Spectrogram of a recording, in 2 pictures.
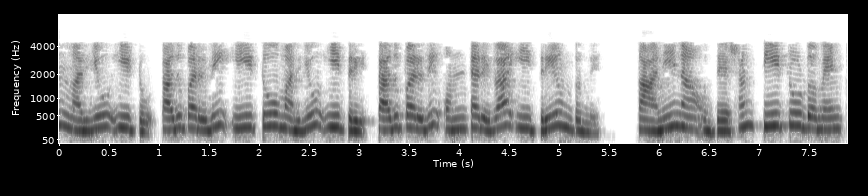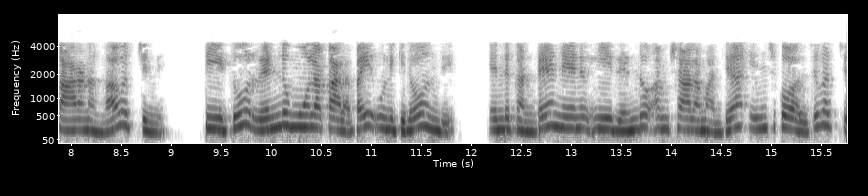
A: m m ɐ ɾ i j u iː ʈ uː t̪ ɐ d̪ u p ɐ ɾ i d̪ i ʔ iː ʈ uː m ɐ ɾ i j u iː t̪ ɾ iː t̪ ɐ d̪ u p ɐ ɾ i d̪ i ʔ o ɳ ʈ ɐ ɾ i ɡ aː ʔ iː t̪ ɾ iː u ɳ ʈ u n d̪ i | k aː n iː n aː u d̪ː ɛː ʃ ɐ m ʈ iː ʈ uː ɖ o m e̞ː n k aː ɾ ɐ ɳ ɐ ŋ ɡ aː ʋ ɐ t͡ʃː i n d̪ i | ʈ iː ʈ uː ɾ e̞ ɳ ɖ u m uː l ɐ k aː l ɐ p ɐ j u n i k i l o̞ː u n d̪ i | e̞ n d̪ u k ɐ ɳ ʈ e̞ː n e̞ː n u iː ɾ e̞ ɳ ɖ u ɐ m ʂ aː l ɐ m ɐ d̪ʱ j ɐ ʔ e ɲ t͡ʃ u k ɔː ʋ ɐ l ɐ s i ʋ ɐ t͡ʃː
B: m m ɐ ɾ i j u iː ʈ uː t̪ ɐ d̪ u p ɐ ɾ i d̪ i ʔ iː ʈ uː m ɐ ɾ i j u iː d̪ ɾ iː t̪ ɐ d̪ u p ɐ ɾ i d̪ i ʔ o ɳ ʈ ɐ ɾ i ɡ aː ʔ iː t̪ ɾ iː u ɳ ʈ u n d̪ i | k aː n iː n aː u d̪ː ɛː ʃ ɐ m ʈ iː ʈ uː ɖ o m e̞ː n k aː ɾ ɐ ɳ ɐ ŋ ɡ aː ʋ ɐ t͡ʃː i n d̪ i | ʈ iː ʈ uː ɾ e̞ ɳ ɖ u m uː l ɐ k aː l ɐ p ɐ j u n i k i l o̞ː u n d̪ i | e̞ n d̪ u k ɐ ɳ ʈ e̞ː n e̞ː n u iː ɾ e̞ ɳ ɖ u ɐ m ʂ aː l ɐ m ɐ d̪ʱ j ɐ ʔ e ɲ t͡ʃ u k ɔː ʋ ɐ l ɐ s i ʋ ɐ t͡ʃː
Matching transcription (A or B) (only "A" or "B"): A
